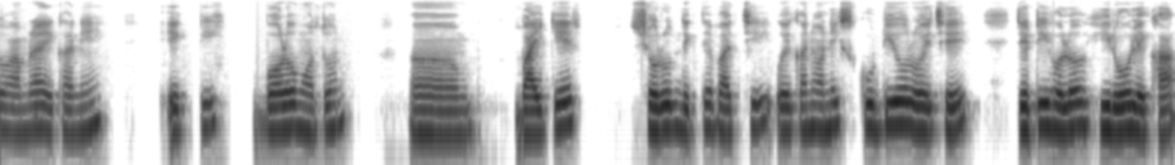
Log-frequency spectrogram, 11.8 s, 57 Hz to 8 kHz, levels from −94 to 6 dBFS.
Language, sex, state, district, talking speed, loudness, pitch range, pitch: Bengali, male, West Bengal, North 24 Parganas, 110 wpm, -19 LUFS, 155-180 Hz, 165 Hz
